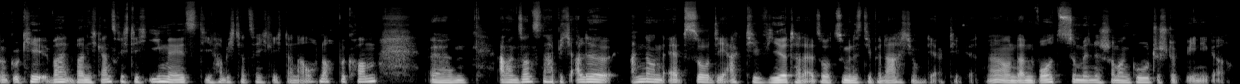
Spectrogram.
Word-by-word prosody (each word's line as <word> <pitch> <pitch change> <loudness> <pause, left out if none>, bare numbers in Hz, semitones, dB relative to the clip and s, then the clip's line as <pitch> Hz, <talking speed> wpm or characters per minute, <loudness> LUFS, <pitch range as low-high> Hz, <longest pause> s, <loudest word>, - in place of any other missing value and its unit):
okay, 115 +3 +1
wa 115 +1 +4
war 105 - +2
nicht 100 -1 +1
ganz 120 +3 -1
richtig. 110 -3 -5
E-Mails, 110 -3 +3
die 100 -3 -6
habe 100 +1 -4
ich 100 - -6
tatsächlich 100 -1 -8
dann 90 +1 -6
auch 90 - -6
noch - - -1
bekommen. 135 +5 -1 0.5
Ähm, 95 -1 0 0.3
aber 105 0 +2
ansonsten 120 +5 +1
habe 115 0 -3
ich 105 - -8
alle 110 0 +4 0.2
anderen 115 -1 +2
Apps 110 - -1
so 110 -2 +3
deaktiviert 100 0 +2
halt, 90 - 0
also 90 -3 -1
zumindest 95 0 +1
die - - -3
Benachrichtigung 85 +3 -3
deaktiviert, - - -16
ne? 105 0 +1
Und 90 -1 +3
dann 90 +1 +3
wurd's 105 +2 +4
zumindest 95 -3 0
schon 95 - -2
mal 95 - +2
'n - - -2
gutes 100 +1 -1
Stück - - -8
weniger. - - -7
105 Hz, 205 wpm, -22 LUFS, 95-115 Hz, 0.5 s, wa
